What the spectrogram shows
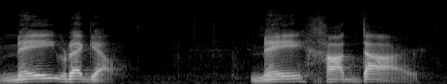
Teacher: the hirik is heightened to a tseri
